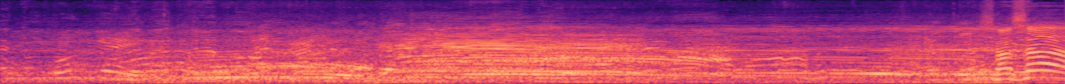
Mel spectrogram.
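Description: Cattle and young bull calves low and moo repeatedly at a busy livestock market, loud and near, with overlapping drawn-out calls over crowd chatter and voices.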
